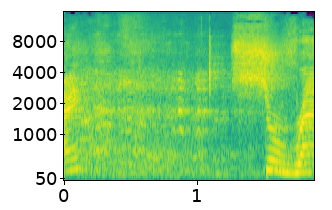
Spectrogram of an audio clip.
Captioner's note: audience laughing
